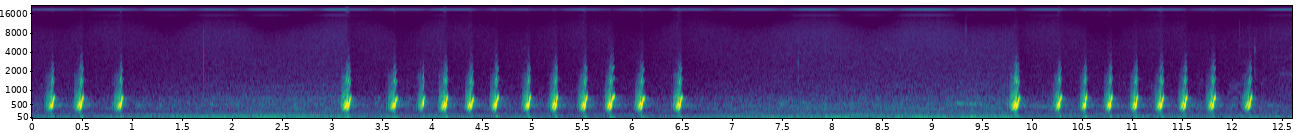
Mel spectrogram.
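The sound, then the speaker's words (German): A frog calls in water at 12 degrees, giving short, evenly spaced croaking pulses in three bursts: a brief opening trio, then two longer rapid runs, with quiet between the bursts. “Und bei 12 Grad Wassertemperatur bringt unser Frosch nur noch ganz kurzgereihte Rufe.”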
